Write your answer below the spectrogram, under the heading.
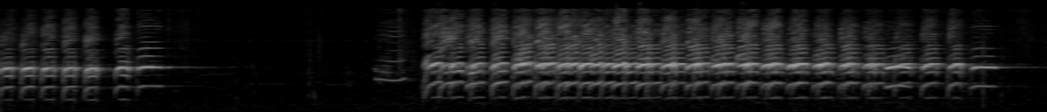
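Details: Bird of paradise calling in fast runs of nasal, harmonic notes, about four per second. A short burst is followed by a pause with a brief upslurred note, then a long steady stream of repeated notes that fades at the end.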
